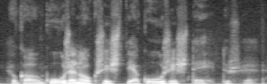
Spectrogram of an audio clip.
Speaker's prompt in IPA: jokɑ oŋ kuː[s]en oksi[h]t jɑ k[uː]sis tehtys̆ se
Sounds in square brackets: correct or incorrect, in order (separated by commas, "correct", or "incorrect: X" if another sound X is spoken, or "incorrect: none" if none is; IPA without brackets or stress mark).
correct, incorrect: s, correct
